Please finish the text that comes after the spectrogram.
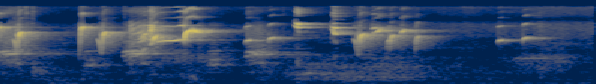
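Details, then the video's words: Male European goldfinch ready to mate, singing strongly to draw a female; quick bursts of high twittering and thin whistles, ending in a few isolated chirps. "ذكر الحسون جاهز, يبحث على الانثى للتزاوج"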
